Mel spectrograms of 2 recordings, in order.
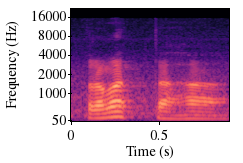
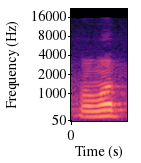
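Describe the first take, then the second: First: The word ends with a final breathy h. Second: The word ends without a final breathy h. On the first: The speaker calls it right. "বিসর্গটা উচ্চারণ করতে হবে" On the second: The speaker calls it wrong. "প্রমাত্ত বলবেন না"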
